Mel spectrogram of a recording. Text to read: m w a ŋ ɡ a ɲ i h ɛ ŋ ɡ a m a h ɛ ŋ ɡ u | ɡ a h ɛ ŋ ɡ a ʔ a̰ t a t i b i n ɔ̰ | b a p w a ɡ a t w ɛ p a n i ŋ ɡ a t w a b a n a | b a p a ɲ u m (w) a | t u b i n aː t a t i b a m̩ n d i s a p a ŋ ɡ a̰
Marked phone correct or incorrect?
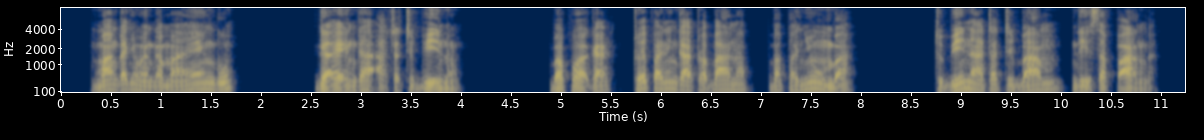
incorrect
